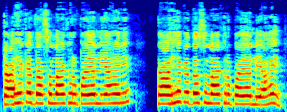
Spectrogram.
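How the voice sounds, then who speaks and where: Lady doing a fed-up awadhi working husband in a cartoon, high voice, keeps grumbling and berating. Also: level tone, quick pace, a little mellow, lo-fi sound. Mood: angry. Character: tired, exasperated working village husband. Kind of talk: cartoon village comedy acting.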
